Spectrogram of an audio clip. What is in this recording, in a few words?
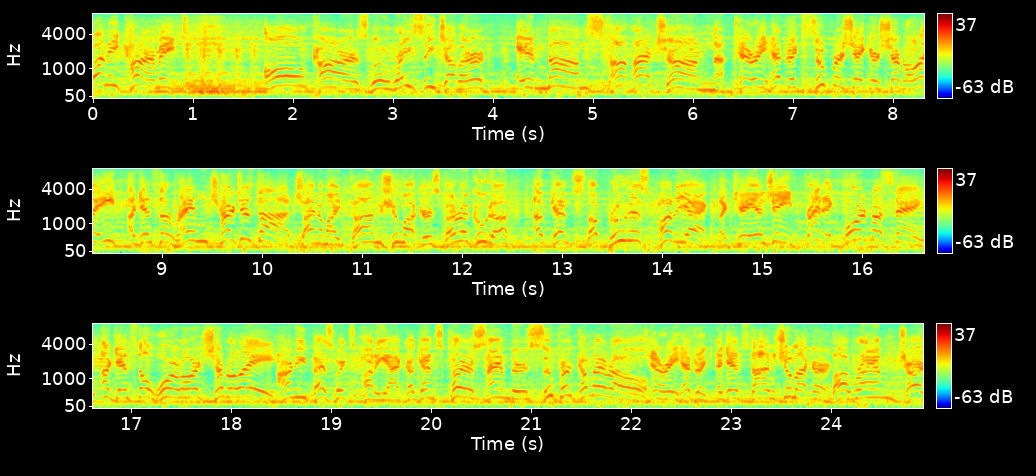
Detroit Dragway Commercial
